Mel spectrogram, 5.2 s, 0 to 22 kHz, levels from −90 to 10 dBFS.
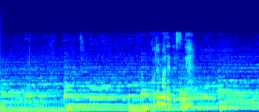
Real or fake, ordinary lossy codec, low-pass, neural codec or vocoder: real; none; none; none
